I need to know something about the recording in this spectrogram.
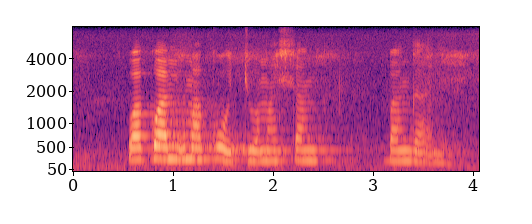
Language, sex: Zulu, female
